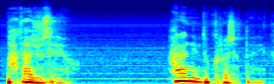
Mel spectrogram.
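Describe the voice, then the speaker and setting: A man preaching a sermon to a youth congregation, telling a story in a lively, direct way and often speaking straight to his listeners. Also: medium pitch, quick pace. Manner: animated storytelling, addresses audience directly. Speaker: youth pastor.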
